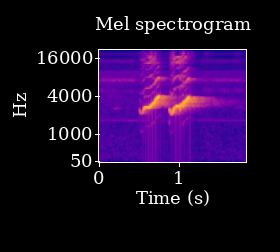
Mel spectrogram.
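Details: Sooty-headed bulbul singing to lure wild birds and call rivals: two loud, clear whistled notes, each sweeping upward, given in quick succession with a short gap, against a quiet background.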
